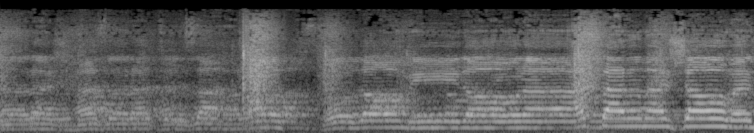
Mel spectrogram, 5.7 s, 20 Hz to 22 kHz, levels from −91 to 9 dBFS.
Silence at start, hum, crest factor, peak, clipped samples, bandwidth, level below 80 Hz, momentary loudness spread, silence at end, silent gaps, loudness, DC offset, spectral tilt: 0 s; none; 22 dB; -2 dBFS; under 0.1%; 16.5 kHz; -62 dBFS; 12 LU; 0 s; none; -22 LUFS; under 0.1%; -0.5 dB/octave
